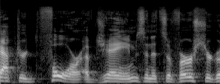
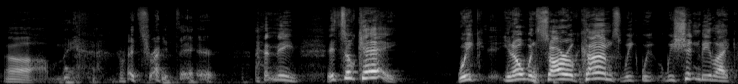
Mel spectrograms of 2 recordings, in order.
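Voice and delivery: ordinary talk, nothing marked

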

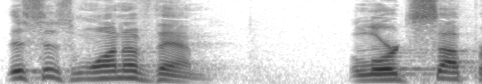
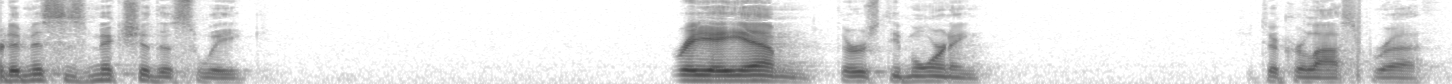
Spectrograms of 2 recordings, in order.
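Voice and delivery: low, soft and grave, with long pauses; hushed, solemn; 7 semitones lower, 8 dB quieter than usual. Real, not acted. Preacher telling the church of a woman's death this week, hushed and solemn. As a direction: let the voice sink for news of a death.

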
